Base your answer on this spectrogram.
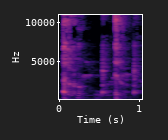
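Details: Four short, dry coughs from a 29-month-old child with a common cold.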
